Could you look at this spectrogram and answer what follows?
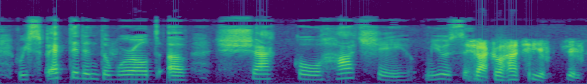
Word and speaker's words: shakuhachi: recording artist internationally respected in the world of shakuhachi music. Shakuhachi, you've pronounced it absolutely correctly.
